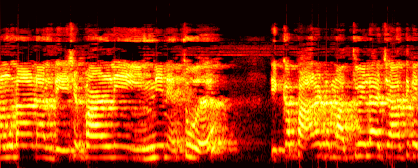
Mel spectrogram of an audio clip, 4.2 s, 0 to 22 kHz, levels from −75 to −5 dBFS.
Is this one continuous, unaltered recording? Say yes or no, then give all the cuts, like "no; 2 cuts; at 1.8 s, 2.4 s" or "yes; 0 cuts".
yes; 0 cuts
